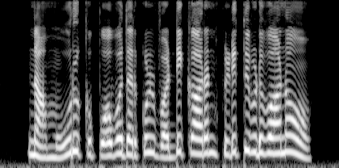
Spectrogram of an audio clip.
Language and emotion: Tamil, fearful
